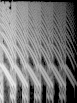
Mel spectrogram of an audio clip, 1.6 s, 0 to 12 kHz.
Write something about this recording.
Magic Spell 06
A spell has been cast!
This sound can for example be used in role-playing games, for example when the player plays as Necromancer and casts a spell upon an enemy - you name it!
If you enjoyed the sound, please STAR, COMMENT, SPREAD THE WORD!🗣 It really helps!
spell, magic, shaman, sorcerer, angel, dark, wizard, rpg, necromancer, fantasy, game, bright, mage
